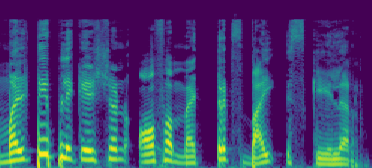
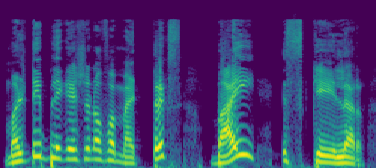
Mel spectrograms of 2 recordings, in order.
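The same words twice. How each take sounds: First: Very slow "multiplication of a matrix by scalar"; slow dictation. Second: Very slow "multiplication of a matrix by scalar" once more; slow dictation. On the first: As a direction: spell out the topic slowly for notes. (धीरे-धीरे बोलकर लिखवाना) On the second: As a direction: repeat the title slowly for notes. (फिर से धीरे-धीरे लिखवाना) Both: Shown as a demonstration. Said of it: "next अपने पास आता है".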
